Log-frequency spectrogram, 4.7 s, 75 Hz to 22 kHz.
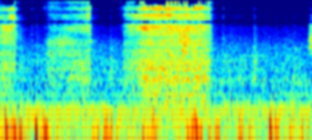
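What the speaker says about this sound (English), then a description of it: "You want to just kind of spray there." Aerosol spray can hissing into the carburetor of a 2009 Craftsman self-propelled lawn mower, in several short bursts with one longer steady spray in the middle, close and fairly loud, with no talk.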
